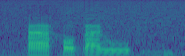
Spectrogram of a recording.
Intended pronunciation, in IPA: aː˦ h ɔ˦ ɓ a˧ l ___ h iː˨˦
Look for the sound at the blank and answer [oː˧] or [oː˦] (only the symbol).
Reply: oː˧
